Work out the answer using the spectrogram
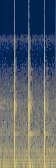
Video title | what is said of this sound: Vivatar Action Camera will it be any better? | it's very light you hear that sounds like plastic it's not nearly as sturdy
